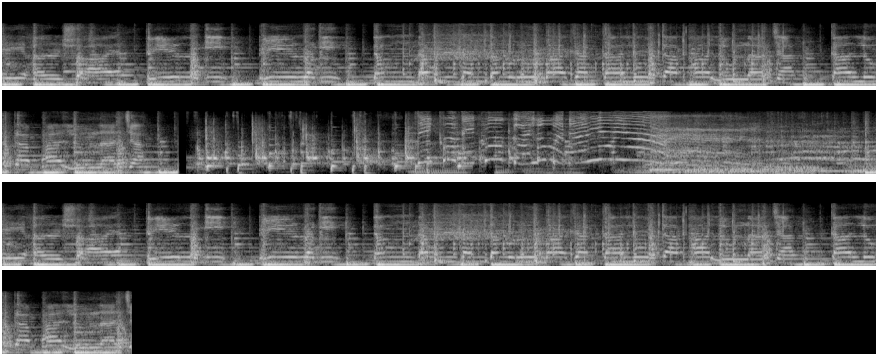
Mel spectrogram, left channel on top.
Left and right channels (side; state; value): right; drops out; at 10.1 s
